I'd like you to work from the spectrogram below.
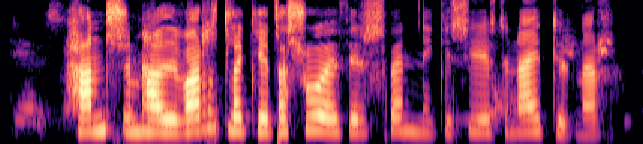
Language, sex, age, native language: Icelandic, female, 14, Icelandic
